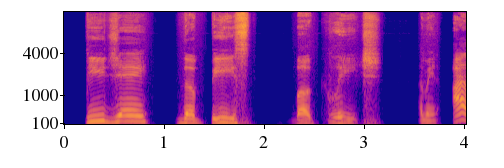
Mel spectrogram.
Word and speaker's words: MacLeish: literally a beast and it kind of rhymes with mcash so why not dj the Beast mle I mean I like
